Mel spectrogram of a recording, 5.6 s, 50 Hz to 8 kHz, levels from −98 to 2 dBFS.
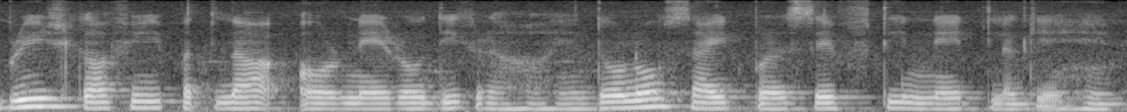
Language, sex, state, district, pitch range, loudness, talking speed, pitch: Hindi, female, Arunachal Pradesh, Lower Dibang Valley, 145-160 Hz, -18 LUFS, 160 wpm, 150 Hz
